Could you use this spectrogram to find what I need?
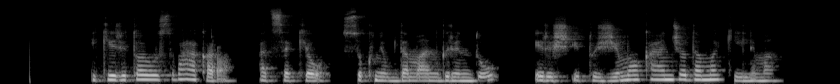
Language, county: Lithuanian, Utena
